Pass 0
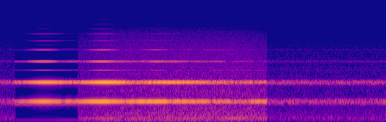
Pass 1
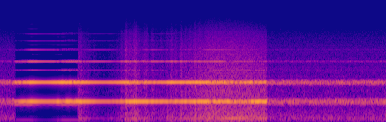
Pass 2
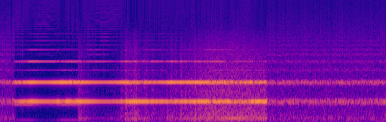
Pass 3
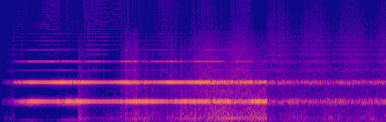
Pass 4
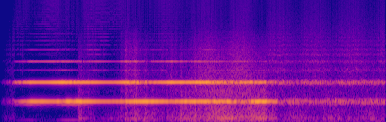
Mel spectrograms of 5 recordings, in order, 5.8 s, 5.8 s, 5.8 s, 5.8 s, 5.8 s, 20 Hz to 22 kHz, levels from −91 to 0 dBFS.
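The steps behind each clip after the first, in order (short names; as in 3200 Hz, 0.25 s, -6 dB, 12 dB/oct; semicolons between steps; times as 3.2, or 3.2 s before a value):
negative-ratio compressor -29 dBFS, ratio -1; gain +4 dB
sample gate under -43 dBFS; gain -3.5 dB
opening faded in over 0.65 s; harmonic tremolo 1.8 Hz, depth 50%, crossover 1000 Hz; gain -1.5 dB
outdoor echo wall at 27 m, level -9 dB; gain +5 dB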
